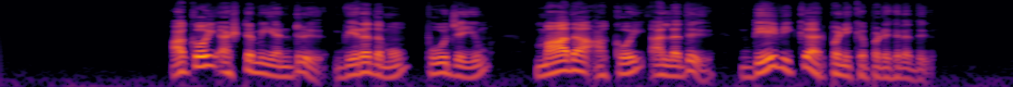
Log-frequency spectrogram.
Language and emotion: Tamil, neutral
